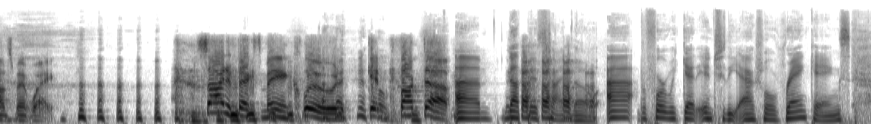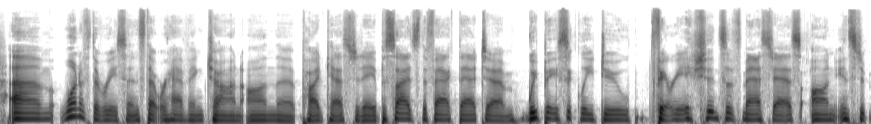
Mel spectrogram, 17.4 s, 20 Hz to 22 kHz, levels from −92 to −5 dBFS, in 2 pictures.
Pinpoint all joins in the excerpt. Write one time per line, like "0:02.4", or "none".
0:04.5
0:06.4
